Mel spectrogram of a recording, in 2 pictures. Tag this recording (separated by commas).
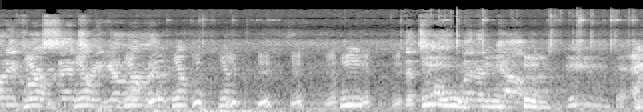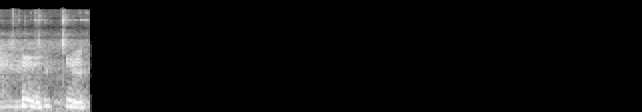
monologue, Male speech, Speech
